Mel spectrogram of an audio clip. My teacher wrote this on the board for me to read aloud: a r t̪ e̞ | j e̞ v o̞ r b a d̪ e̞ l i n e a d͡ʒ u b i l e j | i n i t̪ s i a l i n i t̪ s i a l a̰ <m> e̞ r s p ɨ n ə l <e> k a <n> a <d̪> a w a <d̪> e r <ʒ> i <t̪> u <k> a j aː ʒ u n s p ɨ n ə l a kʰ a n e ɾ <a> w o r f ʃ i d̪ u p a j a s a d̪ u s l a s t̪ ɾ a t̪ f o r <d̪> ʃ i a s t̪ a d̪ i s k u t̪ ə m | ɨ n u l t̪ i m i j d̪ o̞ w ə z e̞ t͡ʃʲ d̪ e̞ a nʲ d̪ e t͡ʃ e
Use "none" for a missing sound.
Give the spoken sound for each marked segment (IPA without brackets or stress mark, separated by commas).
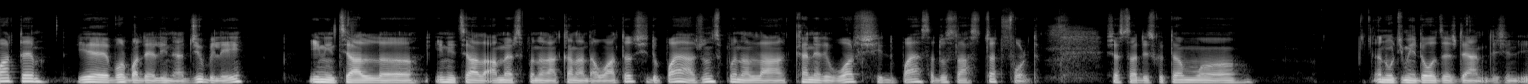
m, a, n, d̪, t̪, ʃ, d̪, p, i, d̪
